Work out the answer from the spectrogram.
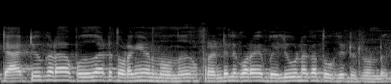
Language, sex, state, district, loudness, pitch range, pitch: Malayalam, male, Kerala, Thiruvananthapuram, -15 LUFS, 150-175 Hz, 165 Hz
